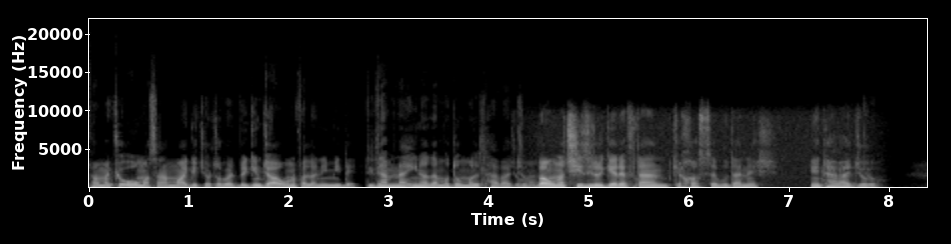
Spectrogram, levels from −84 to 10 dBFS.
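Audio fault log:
4.12–8.08 s, digital radio blending to analogue: the receiver cross-fades over about half a second to the station's FM signal, adding hiss roughly 30 dB down.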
